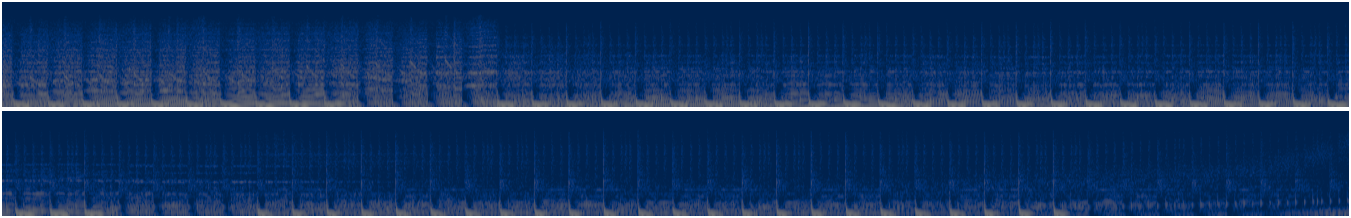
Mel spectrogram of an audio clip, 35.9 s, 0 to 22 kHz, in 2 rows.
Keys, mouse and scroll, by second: 0.0 click, 0.2 s, 1.0 shift+a, 1.4 alt+g, 1.5 alt+r, 1.9 click, 2.1-3.5 drag, 3.8-5.8 drag, 6.2 ctrl+KP_0, 6.7-8.3 drag, 8.3 click, 9.0 s, 10.0 click, 10.3 click, 10.5 click, 11.6-13.5 drag, 13.7 click, 14.0 r, 15.7-16.8 drag, 16.8 space, 17.2 click, 17.5 r, 20.0 click, 20.5 Tab, 20.7-21.2 drag, 21.2 Tab, 21.8 Tab, 22.0 Tab, 22.5 click, 22.8 r, 24.0 click, 25.1-25.6 drag, 26.0 click, 27.4 click, 29.5 click, 30.7 click, 31.9-32.9 drag, 34.3 click, 34.8 click, 35.0 scroll down 1, 35.2-35.9 drag.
